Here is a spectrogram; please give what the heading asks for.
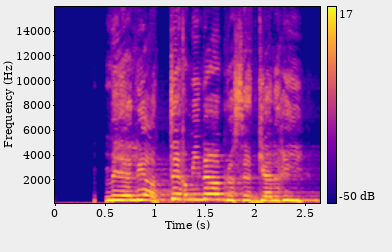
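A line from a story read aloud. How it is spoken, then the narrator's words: Shouted. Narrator (French): crie-t-il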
